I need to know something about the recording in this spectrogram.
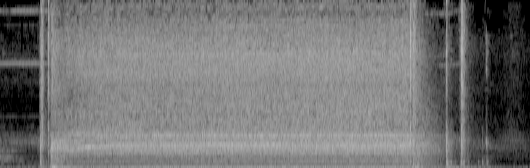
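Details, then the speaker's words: Car engine's first start after rebuild, in neutral, oil light already off, check-engine light on: smooth even starter whir about four seconds, engine turns lightly with no knocks; fully lubricated, no valve strike, timing right; normal cranking. "demos a partida no carro você viu que o motor girou leve mas girou mas ele não deu nenum um tranco não deu nenhuma batida isso é um bom sinal"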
